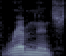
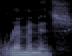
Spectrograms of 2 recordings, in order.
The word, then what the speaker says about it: remnants: It's remnants, not remnants. You added Remnants. a syllable Remnants.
